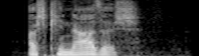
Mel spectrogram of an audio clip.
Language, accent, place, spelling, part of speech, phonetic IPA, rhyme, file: German, Germany, Berlin, aschkenasisch, adjective, [aʃkeˈnaːzɪʃ], -aːzɪʃ, De-aschkenasisch.ogg
- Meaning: Ashkenazi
